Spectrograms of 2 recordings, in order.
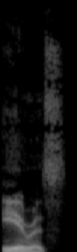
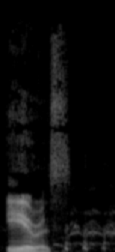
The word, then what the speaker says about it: eras: pronunciation of the word, Simon is saying eras tour, the eras, as in moments in time through history. As opposed to mistakes.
